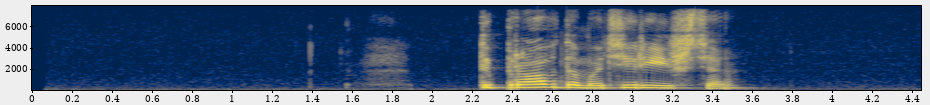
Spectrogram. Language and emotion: Russian, neutral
